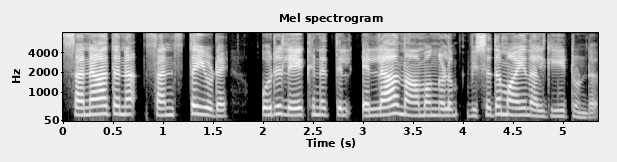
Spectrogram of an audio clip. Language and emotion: Malayalam, neutral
